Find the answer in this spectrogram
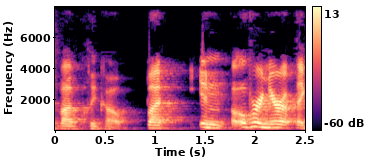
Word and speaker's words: Veuve Clicquot: So it's French and it should be pronounced as Veuve Clicquot.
